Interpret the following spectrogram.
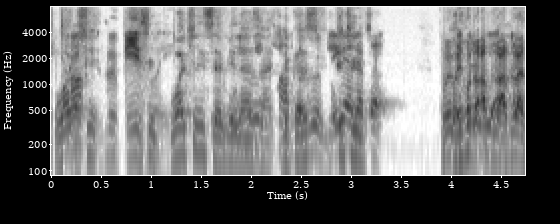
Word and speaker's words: Sevilla: It's Sevilla. The L is silent.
